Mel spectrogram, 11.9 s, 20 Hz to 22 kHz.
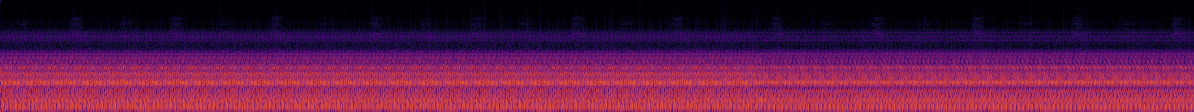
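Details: Knee MRI scan on a Philips 1.5T scanner during the T1 coronal sequence: loud continuous buzzing drone with rapid rhythmic pulsing that shifts in tone partway through.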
